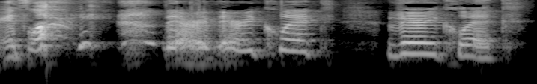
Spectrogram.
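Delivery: high-pitched, laughing through the words; amused laughing. Real, not acted. Reader amused by how quick the escape was, laughing. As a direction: let the laugh lift your voice right up. Laughs after acting out the panic.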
